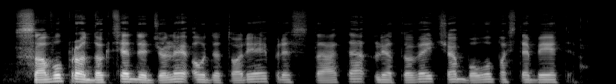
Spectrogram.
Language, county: Lithuanian, Marijampolė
